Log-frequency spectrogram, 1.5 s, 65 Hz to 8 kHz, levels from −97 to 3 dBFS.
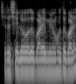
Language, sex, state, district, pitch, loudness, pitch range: Bengali, male, West Bengal, North 24 Parganas, 135 Hz, -40 LUFS, 130-135 Hz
